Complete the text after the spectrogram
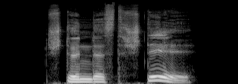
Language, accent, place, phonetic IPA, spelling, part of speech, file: German, Germany, Berlin, [ˌʃtʏndəst ˈʃʃtɪl], stündest still, verb, De-stündest still.ogg
- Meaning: second-person singular subjunctive II of stillstehen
